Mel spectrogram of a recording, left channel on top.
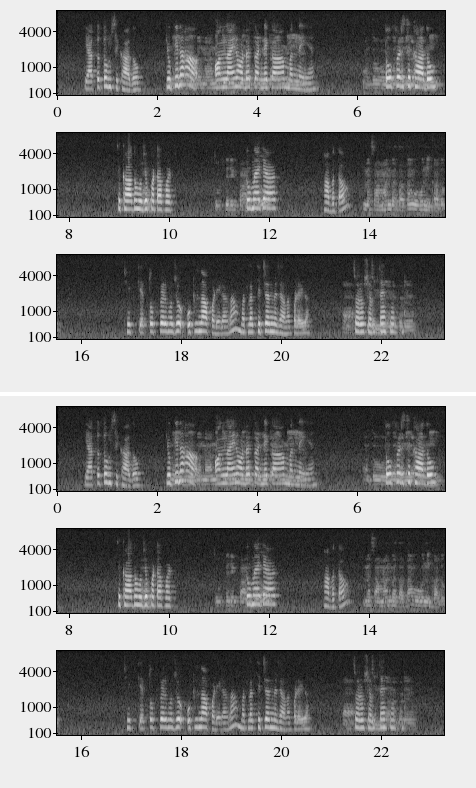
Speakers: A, in the centre; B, on the left (about 55°).
A: या तो तुम सिखा दो क्योंकि
B: नहीं
A: ना
B: भाई बनाने
A: ऑनलाइन
B: के भेजने
A: ऑर्डर
B: का
A: करने
B: तो अभी
A: का
B: टाइम
A: मन
B: नहीं
A: नहीं
B: है
A: है
B: हाँ तो अभी
A: तो
B: बनाने
A: फिर सिखा
B: का टाइम नहीं
A: दो
B: है
A: सिखा दो
B: हाँ
A: मुझे फटाफट
B: तो फिर एक काम
A: तो मैं
B: करो
A: क्या हाँ बताओ
B: मैं सामान बताता हूँ वो वो निकालो
A: ठीक है तो फिर मुझे उठना पड़ेगा ना मतलब किचन में जाना पड़ेगा
B: हाँ
A: चलो चलते
B: किचन में
A: हैं
B: जाना
A: फिर
B: पड़ेगा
